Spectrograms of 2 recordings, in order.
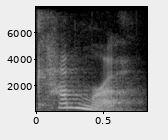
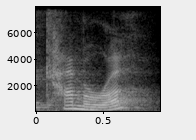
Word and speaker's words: camera: Next one is camera. We don't say camera, camera, camera.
